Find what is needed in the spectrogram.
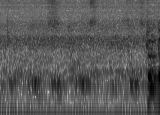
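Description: A pigeon cooing softly in the background, a string of short low notes, with a man's voice starting to speak near the end.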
